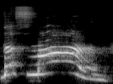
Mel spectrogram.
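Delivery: very high, ringing shout, flung outward. A poet calls after a lover who almost ran off with everything, shouting. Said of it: "I'm shouting".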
